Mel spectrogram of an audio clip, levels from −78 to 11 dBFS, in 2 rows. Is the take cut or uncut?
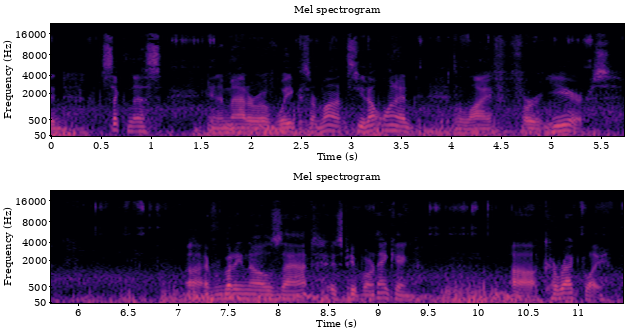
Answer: cut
